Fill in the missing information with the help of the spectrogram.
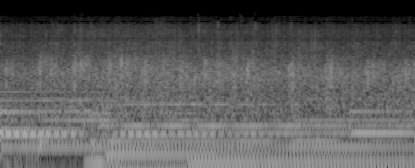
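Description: An audience applauds God, a dense, steady wash of many hands clapping that holds throughout, with sustained low musical tones underneath.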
